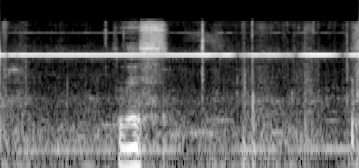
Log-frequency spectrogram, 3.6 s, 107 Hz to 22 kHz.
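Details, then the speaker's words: 2003 Mitsubishi Lancer with no crank and no start, and a blown 40A ignition fuse. A fuse saver in its place reads 0.9A, then about 65A with the ignition on, and a steady high-pitched buzzer sounds. This indicates overcurrent from a short to ground on that circuit. "well now turn the ignition I'm seeing like 65 amps and you hear the buzzers basically going off right"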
